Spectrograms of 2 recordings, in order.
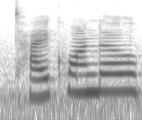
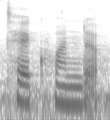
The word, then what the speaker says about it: Taekwondo: And a lot of people pronounce it Taekwondo, but the appropriate pronunciation is Taekwondo.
